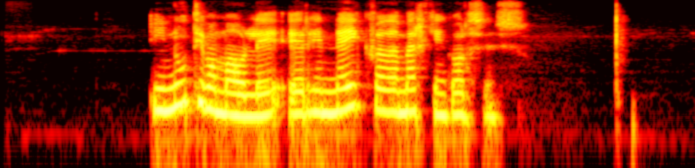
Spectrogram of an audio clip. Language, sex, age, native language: Icelandic, female, 30-39, Icelandic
